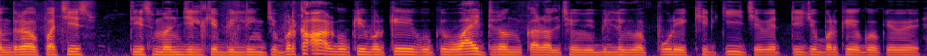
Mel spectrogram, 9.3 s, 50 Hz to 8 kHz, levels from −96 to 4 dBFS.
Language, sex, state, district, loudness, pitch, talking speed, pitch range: Maithili, male, Bihar, Saharsa, -24 LUFS, 135 Hz, 150 wpm, 125-140 Hz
